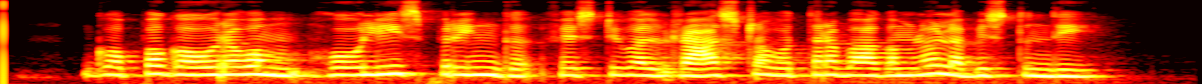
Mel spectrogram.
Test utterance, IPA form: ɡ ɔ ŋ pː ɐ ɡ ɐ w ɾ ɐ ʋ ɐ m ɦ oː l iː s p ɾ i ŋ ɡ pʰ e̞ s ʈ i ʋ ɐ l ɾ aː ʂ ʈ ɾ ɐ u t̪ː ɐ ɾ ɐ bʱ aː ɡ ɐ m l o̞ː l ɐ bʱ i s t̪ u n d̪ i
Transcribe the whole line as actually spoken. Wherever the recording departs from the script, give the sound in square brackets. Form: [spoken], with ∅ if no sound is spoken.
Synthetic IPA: ɡ ɔ [∅] pː ɐ ɡ ɐ w ɾ ɐ ʋ ɐ m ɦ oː l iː s p ɾ i ŋ ɡ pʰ e̞ s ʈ i ʋ ɐ l ɾ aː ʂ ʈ ɾ ɐ u t̪ː ɐ ɾ ɐ bʱ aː ɡ ɐ m l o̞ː l ɐ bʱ i s t̪ u n d̪ i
